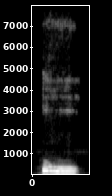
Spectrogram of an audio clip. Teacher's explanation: We know that the fleece, E is long, it's tense, and so that when we say it's long and tense, that's given by the tenseness of the tongue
